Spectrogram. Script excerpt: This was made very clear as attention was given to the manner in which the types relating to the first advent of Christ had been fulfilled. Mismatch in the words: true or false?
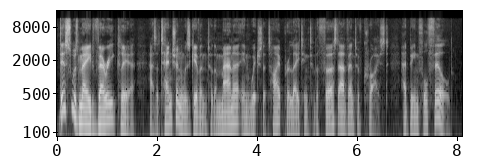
true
